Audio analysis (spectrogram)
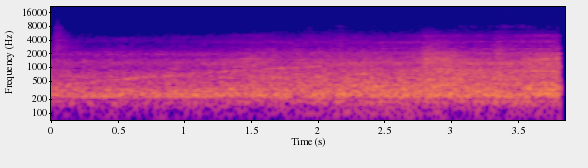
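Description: A London Underground District Line train runs between stations toward Wimbledon, giving a steady, fairly loud rumble of wheels and carriage noise that rises slightly toward the end, with no talk.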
